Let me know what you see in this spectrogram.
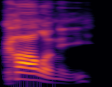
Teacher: look at uh short vowels if we take the word colony that second vowel is reduced so instead of a full o it's actually coming out as uh and it's relatively short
